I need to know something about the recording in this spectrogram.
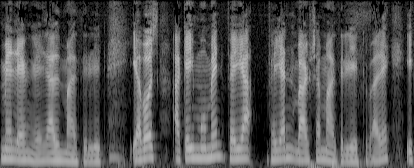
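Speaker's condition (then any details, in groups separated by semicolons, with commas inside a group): Joubert syndrome; age 29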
